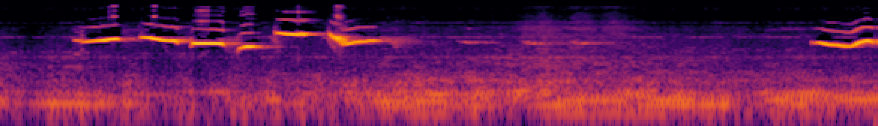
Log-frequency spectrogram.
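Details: Oriental magpie-robin song: a burst of clear whistled notes, rising and falling slides around the middle register, about six phrases in quick succession, then a pause and a new whistled phrase starting at the end, over a faint low rumble.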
